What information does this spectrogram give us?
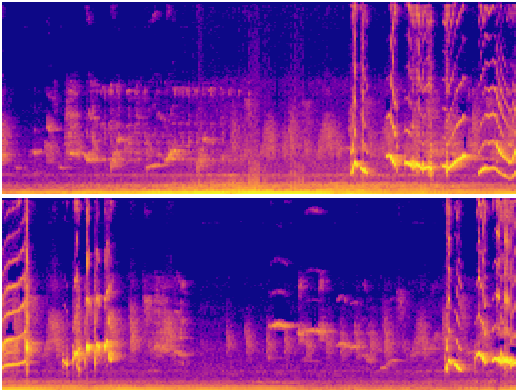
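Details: Oriental magpie-robin song used as a lure to stimulate other magpie-robins to sing. Looping whistles and sharp chips come in short bursts. A loud, steady low drone dominates the first half.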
